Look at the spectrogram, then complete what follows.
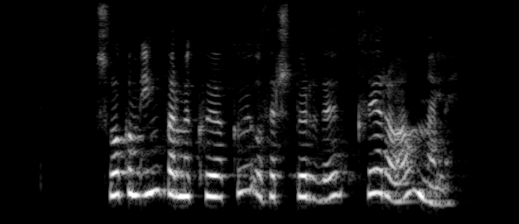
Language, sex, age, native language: Icelandic, female, 30-39, Icelandic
